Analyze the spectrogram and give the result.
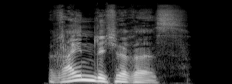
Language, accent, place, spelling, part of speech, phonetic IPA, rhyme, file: German, Germany, Berlin, reinlicheres, adjective, [ˈʁaɪ̯nlɪçəʁəs], -aɪ̯nlɪçəʁəs, De-reinlicheres.ogg
- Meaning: strong/mixed nominative/accusative neuter singular comparative degree of reinlich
